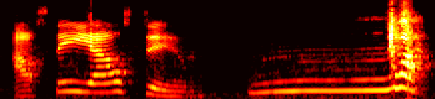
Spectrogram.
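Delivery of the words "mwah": loud smacking mwah, kissed toward the viewers; a loud kiss blown to the camera. Real, not acted. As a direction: blow a big kiss to the audience. Blowing a kiss goodbye.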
